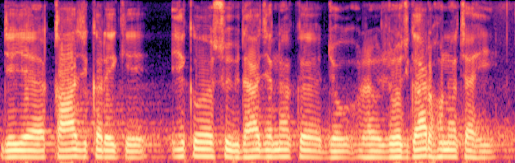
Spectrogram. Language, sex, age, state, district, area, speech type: Maithili, male, 30-45, Bihar, Purnia, rural, spontaneous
